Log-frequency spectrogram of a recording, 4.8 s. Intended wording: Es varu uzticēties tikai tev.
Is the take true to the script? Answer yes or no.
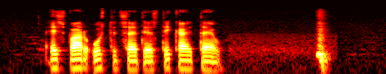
yes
